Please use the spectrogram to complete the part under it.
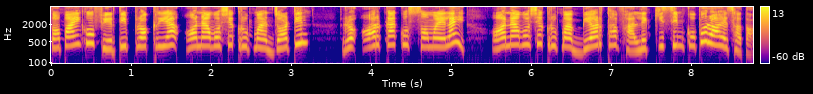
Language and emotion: Nepali, angry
